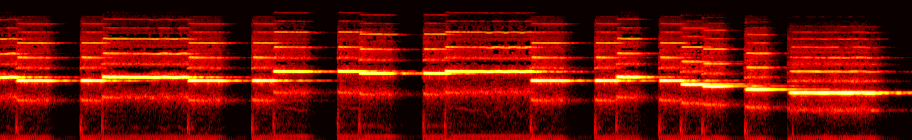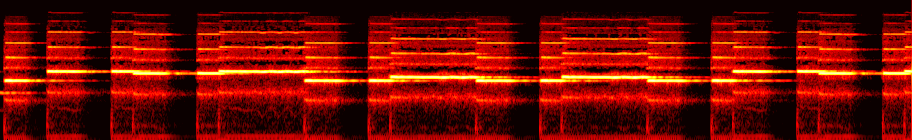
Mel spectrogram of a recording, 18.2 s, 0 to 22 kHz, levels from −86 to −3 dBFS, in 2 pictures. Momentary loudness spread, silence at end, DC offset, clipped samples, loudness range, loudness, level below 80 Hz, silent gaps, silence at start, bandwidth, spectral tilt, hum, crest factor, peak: 6 LU; 0 s; under 0.1%; under 0.1%; 2 LU; -9 LUFS; -68 dBFS; none; 0 s; 16 kHz; 7 dB/octave; none; 10 dB; -2 dBFS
